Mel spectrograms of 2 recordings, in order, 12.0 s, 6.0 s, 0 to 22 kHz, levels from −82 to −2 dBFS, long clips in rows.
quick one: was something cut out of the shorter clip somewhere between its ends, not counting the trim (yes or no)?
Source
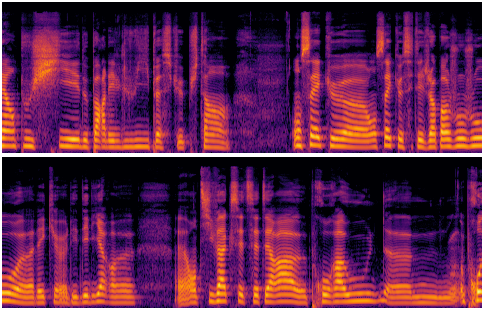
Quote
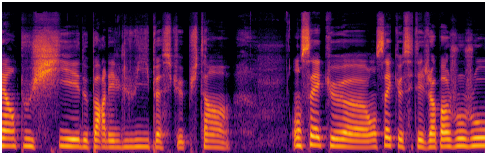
no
